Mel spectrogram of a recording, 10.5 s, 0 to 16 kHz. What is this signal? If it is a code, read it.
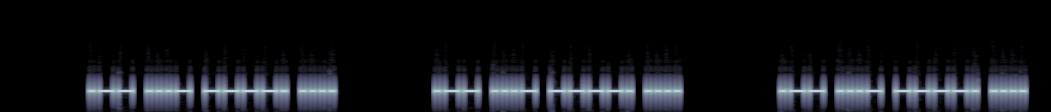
Morse code, heard as a keyed tone, about 25 wpm, 700 Hz. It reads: WV9H WV9H WV9H
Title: USA Call Signs - 4 Characters - Repeated 3x - 25wpm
